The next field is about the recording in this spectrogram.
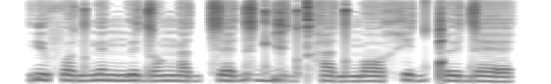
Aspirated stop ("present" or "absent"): present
